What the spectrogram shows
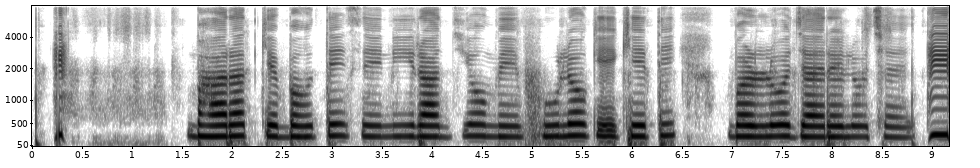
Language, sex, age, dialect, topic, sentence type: Maithili, female, 18-24, Angika, agriculture, statement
